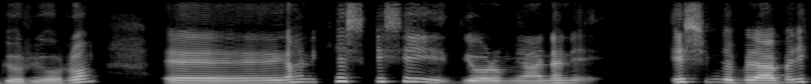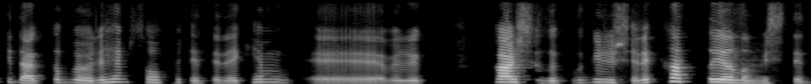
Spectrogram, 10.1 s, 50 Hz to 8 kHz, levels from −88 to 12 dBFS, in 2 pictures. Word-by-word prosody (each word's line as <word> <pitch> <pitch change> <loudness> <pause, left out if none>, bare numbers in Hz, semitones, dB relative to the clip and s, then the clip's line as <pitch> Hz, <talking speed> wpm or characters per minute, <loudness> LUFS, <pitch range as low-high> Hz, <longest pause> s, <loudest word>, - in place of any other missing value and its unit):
görüyorum. 175 - -2 0.4
Eee, 215 +1 0
hani, 275 +1 -4
keşke 345 -2 -3
şey 315 -6 -6
diyorum 205 0 -1
yani, 210 +1 -3
hani, 220 0 -4 0.5
eşimle 275 -4 -1
beraber 230 +2 +4
2 285 -2 -8
dakika 240 +4 +1
böyle 235 0 +1
hem 280 0 -4
sohbet 250 -3 -8
ederek 195 +3 -7
hem, 265 -2 -9
eee, - - -5
böyle, 210 0 -4 0.4
karşılıklı 240 -5 +6
gülüşerek 250 -1 -2
katlayalım, 270 - +5
işte, 175 -1 -10
235 Hz, 135 wpm, -24 LUFS, 210-275 Hz, 0.5 s, karşılıklı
